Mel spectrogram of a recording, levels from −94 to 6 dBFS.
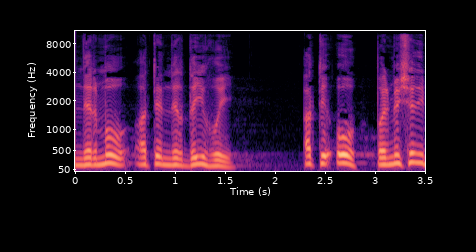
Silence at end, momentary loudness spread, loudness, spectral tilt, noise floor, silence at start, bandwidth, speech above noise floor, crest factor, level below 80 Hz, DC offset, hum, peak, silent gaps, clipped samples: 0 s; 9 LU; -18 LUFS; -7.5 dB/octave; -62 dBFS; 0 s; 10.5 kHz; 44 dB; 16 dB; -60 dBFS; under 0.1%; none; -2 dBFS; none; under 0.1%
